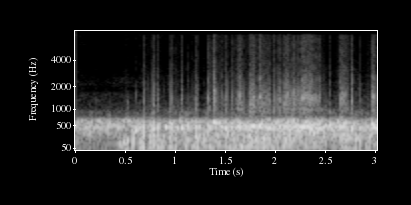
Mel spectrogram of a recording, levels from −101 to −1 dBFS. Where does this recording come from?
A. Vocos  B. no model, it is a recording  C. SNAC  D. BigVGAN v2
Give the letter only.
B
